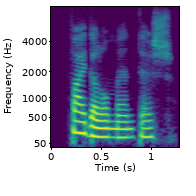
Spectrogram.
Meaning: painless
- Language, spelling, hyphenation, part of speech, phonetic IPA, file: Hungarian, fájdalommentes, fáj‧da‧lom‧men‧tes, adjective, [ˈfaːjdɒlomːɛntɛʃ], Hu-fájdalommentes.ogg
